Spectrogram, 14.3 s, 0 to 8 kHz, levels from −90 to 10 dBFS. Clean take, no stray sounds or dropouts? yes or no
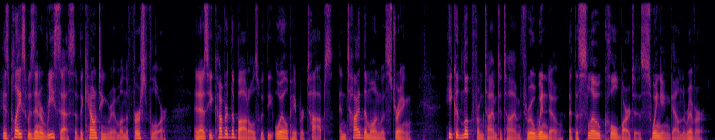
yes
